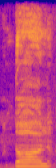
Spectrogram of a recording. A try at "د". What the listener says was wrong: दाल नहीं करेंगे, साकिन से हिलाना नहीं है लफ्ज़ को। दाल नॉर्मल जैसे हम दाल बोलते हैं वैसे बोलें। तीनों में जबान ऊपर वाले दांतों के पीछे लगेगी।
